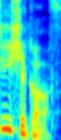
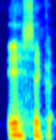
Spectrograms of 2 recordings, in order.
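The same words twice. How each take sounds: First: The middle sound is an 'sh' sound. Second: The middle sound is a plain 's', not 'sh'. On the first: "I'm pronouncing it the way I want to" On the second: "not with the sh. Pronounce it right"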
